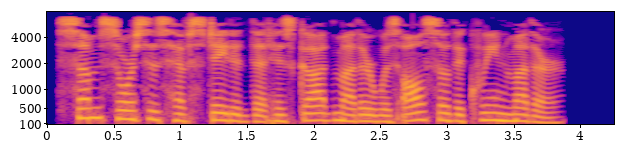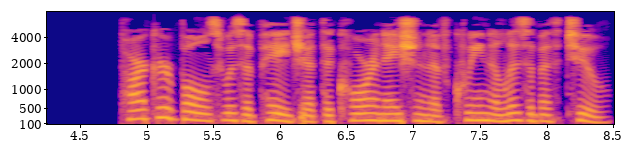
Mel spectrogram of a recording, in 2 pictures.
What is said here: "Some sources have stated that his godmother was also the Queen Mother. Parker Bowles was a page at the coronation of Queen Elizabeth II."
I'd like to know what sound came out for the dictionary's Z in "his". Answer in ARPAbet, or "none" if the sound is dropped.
Z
